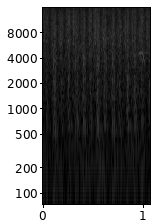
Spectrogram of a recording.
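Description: Gatling cannon firing in the video game Command & Conquer Zero Hour: a quiet, rapid stream of rattling shots, evenly spaced and continuous for about a second, distant and faint.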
